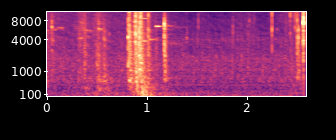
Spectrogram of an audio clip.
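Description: A truck door swung and sealed shut, one short sliding thud with a brief rattle, close and fairly quiet against a soft background hum.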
